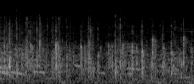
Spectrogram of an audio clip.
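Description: Dense applause from a crowd for a Govinda troupe forming a seven-tier human pyramid in Ratnagiri, steady and fairly loud throughout, with some voices mixed in underneath.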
